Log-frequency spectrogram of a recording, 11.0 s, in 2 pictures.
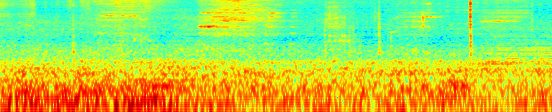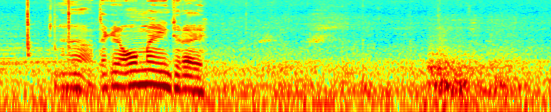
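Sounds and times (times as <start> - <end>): train wheels rumbling on rail: 0.0 - 11.0
high wheel squeals: 1.0 - 5.4.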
